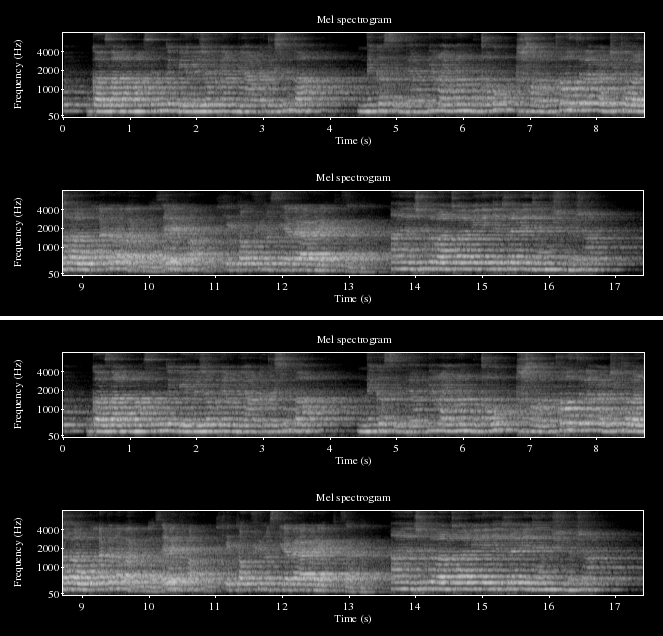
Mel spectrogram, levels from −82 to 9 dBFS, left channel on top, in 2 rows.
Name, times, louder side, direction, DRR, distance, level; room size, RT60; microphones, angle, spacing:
voice 1, 0.3-3.9 4.4-9.0 10.2-10.7 13.6-16.6, right 1 dB, 5° left, -7 dB, 1.0 m, -20 dB
voice 2, 8.8-13.3, equal, 45° right, -3 dB, 0.6 m, -19 dB
6.6 x 3.2 x 5.2 m, 3.0 s
head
